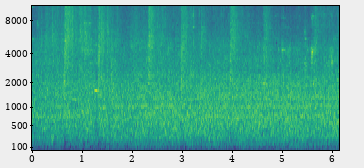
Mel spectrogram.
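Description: A 762 mm narrow-gauge sugar-railway tourist train running across a bridge: a steady rumble of wheels on rail with irregular clicks from the rail joints.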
